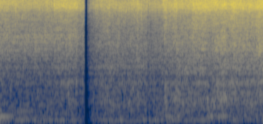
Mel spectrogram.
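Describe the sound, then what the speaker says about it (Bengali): Tomatoes fry in a pan for a fish curry, giving a close, steady sizzle and crackle that continues throughout, with one very brief dropout early on. "আমার টমেটোটা মোটামুটি ভাজা হয়ে গেছে"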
